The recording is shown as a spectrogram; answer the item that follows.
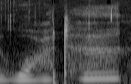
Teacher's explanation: British English, Australian English, New Zealand English are non-rhotic. They'd say wata or some variation thereof instead of fully pronouncing the R sound.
